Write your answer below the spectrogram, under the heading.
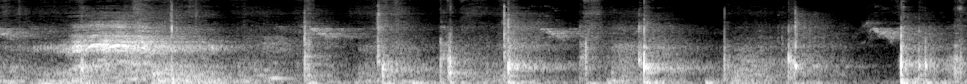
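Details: Friesian horse from a herd during a session measuring the horses' height. A short harsh whinny near the start, followed by a run of hoof and clip-clop knocks and Dutch speech.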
